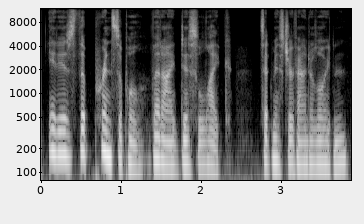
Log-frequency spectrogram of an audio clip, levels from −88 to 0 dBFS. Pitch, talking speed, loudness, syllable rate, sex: 125 Hz, 185 wpm, -19 LUFS, 5.2 syllables/s, female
